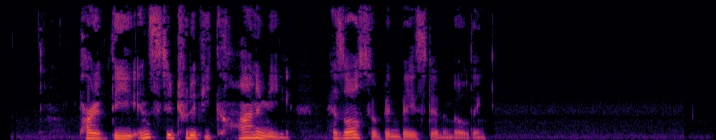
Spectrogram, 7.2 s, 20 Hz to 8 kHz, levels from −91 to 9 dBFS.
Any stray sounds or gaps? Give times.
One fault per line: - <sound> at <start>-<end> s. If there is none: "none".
none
